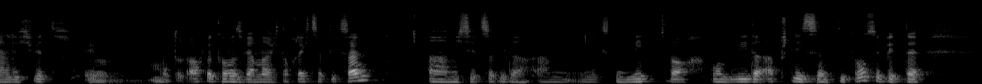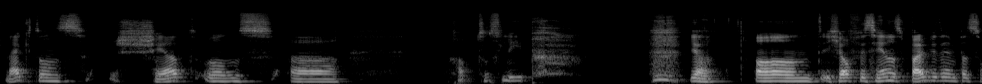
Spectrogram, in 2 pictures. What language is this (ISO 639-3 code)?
deu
